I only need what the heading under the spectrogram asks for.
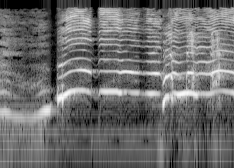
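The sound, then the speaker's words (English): A loud, ghostly electronic moan from a boo box, wailing in three sustained swells that climb from a low hum to a high, quavering pitch, with no voices over it. “The boo box.”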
